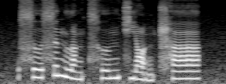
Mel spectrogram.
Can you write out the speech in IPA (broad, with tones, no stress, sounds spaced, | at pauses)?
s ɤ˧˥ s ə˥˩ n l ɑ˩ ŋ t͡sʰ ɤ˧˥ ŋ t͡ɕ j ɑ̰˨˩ ŋ ʈ͡ʂʰ ä˥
